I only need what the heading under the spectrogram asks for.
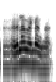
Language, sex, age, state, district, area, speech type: Tamil, female, 60+, Tamil Nadu, Chengalpattu, rural, conversation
